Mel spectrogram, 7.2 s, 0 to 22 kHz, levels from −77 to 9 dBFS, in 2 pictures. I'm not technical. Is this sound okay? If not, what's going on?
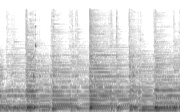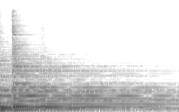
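No. From 4.2 s to the end there is a time-stretched section: the pace suddenly drops to about 60% speed and drags, yet the pitch stays the same. Slowed playback would also lower the pitch, so software stretching is the likely cause.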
